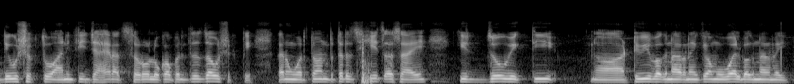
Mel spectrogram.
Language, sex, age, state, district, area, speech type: Marathi, male, 18-30, Maharashtra, Washim, rural, spontaneous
